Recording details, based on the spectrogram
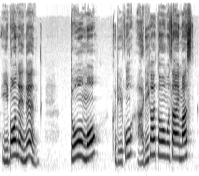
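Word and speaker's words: ありがとうございます: 아리가토 사이마스라고 합니다 자 아리가토 사이마스 자 발음 주의를 하실 필요가 있죠 자 한국어로 자로 표기가 되어 있기는 하지만 자보다는 영어로 z a z 발음이 들어가는게 조금 더 일본어 발음에 가깝다 이렇게 기억을 하시고 발음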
